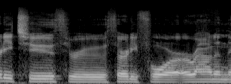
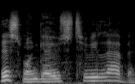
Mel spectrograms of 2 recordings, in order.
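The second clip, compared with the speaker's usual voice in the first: soft, lightly done put-on British accent; 7 dB quieter than usual. Speaker quotes a line to the audience in a British accent. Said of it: "if I say to you with a British accent".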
